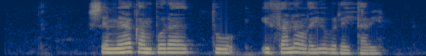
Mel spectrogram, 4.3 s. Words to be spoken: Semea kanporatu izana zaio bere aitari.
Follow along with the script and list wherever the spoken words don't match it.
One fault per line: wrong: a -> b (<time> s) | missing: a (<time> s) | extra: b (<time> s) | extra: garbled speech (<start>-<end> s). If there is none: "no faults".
no faults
